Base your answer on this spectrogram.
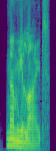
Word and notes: nummulite: British English

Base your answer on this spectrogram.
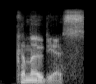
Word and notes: commodious: British English

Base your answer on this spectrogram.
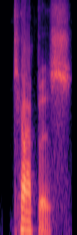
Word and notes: tapis: American English

